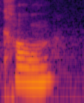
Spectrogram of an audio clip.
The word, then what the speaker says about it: Colm: It's pronounced Colm. – Colm? – Yeah, like Colm. Like Colin.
